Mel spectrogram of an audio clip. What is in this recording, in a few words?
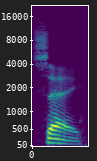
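"say", English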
